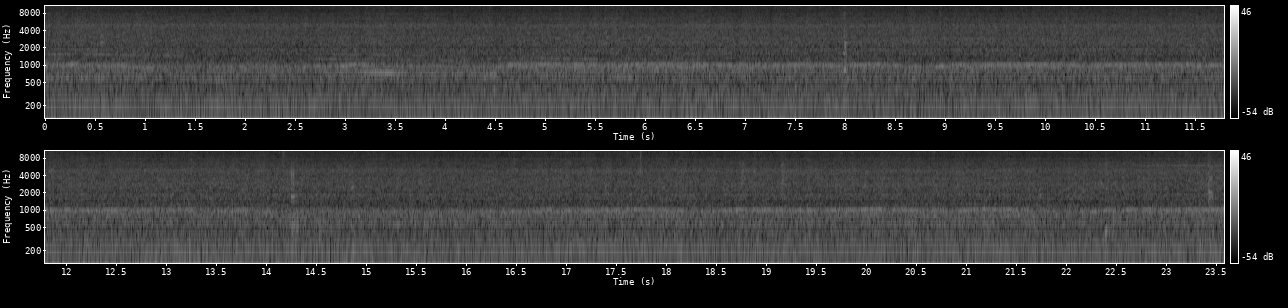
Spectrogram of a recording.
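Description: A crane's motor hums steadily up close.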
